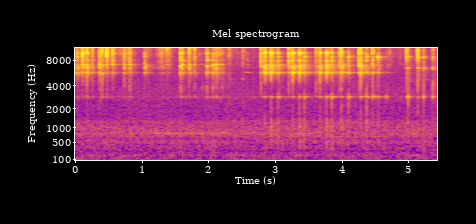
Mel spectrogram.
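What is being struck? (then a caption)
Glass jar. An empty, clear, embossed glass Ball mason jar, hollow and held tilted, is tapped quickly with long acrylic nails on its sides and base. A dense run of bright, short glassy clicks and clinks plays over a steady low hum.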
